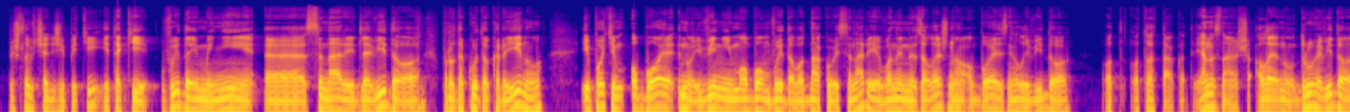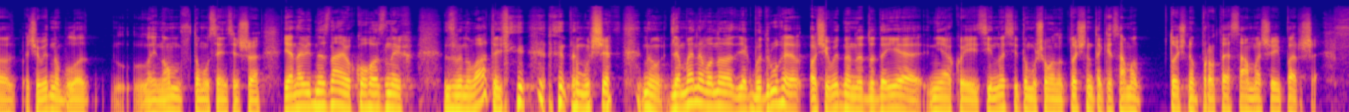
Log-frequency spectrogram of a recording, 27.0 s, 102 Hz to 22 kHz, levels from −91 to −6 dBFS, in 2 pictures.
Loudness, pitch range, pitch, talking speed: -16 LUFS, 95-120 Hz, 105 Hz, 190 wpm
